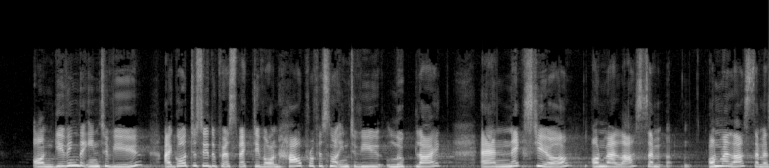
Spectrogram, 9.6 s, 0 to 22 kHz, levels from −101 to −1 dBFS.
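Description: Regular clicks recur every 2.41 s from 1.42 s to 8.63 s, about four in all: likely clock drift buffer slips, each dropping or repeating a few dozen samples.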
